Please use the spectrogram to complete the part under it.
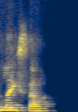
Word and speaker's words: Lisa: Lisa.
